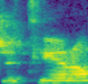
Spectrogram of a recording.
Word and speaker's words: Jatana: And she says Jatana like banana.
